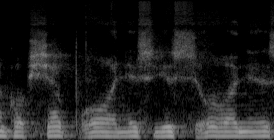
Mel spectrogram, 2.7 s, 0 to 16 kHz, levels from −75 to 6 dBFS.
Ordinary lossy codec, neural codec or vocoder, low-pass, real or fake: Opus, 32 kbps; codec, 44.1 kHz, 7.8 kbps, DAC; 14.4 kHz; fake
